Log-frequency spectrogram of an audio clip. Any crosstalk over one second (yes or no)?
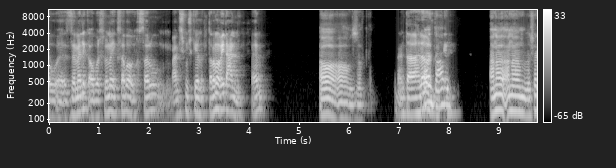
no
